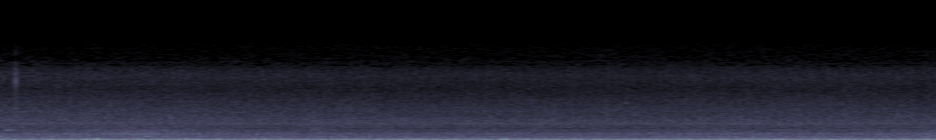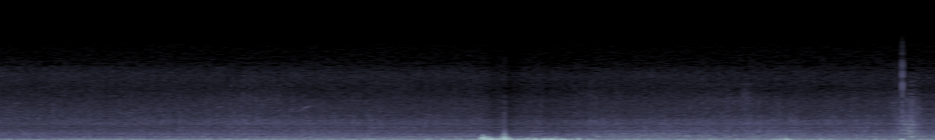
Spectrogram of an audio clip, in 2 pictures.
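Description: A diesel locomotive engine idles with a steady low rumble nearby.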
